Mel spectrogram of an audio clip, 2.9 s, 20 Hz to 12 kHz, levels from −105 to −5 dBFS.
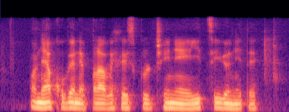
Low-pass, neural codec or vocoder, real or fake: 7.2 kHz; codec, 16 kHz, 0.8 kbps, ZipCodec; fake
